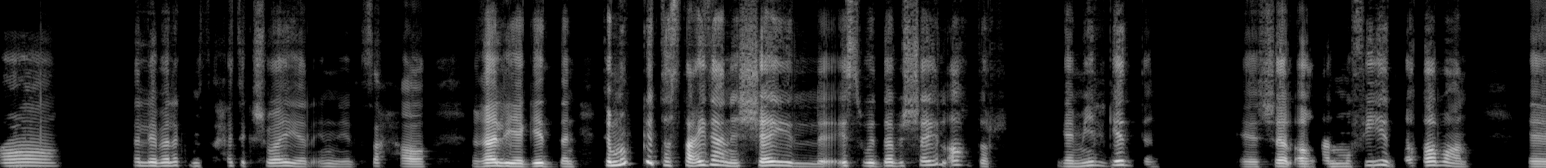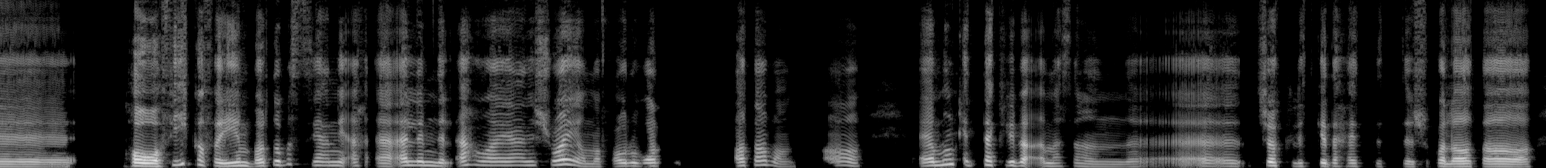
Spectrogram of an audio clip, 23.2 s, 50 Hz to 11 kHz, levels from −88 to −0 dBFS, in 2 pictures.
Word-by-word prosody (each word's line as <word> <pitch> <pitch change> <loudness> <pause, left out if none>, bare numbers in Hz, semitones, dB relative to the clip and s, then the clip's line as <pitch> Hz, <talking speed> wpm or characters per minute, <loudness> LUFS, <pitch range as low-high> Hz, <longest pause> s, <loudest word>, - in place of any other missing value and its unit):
آه. 210 0 -1 0.6
خلّي 225 -1 +1
بالِك 220 +2 0
من 200 - -11
صحّتِك 220 -1 -14
شوية، 205 -2 0
لإن 175 -1 -13
الصحّة 165 0 -6 0.3
غالية 205 +1 +8
جدًا. 185 -1 +3
أنتِ 165 +5 -8
ممكن 350 - +5
تستعيضي 245 +2 +3
عن 255 -6 +3
الشاي 225 +4 +5
الأسود 210 +3 -2
ده 225 - +3
بالشاي 225 +5 -2
الأخضر، 275 -2 -7 0.4
جميل 210 +5 -4
جدًا. 240 -11 0 0.7
الشاي 160 +4 0
الأخضر 175 0 -2
مفيد 240 +9 -6
آه - - -5
طبعًا. 225 -5 0 0.5
آآ 155 -3 -3 0.5
هو 195 -3 +11
فيه 270 - -4
كافيين 220 -5 +2
برضه 215 +7 0
بس 320 -3 -17
يعني 230 -1 -4
أ - - -6 0.2
أقَل 235 +6 0
من 230 -2 -4
القهوة 250 +4 -4
يعني 240 +1 -5
شوية، 290 +5 +1
ومفعوله 180 +4 -6
بر 200 +1 -1 0.6
آه 225 - 0
طبعًا، 230 -9 -7 0.2
آه. 230 -5 -8 0.4
أ 225 - +2
ممكن 280 0 -3
تاكلي 260 -3 -1
بقى 220 -3 -1
مثلًا 190 -3 -11 1.0
أ - - -11 0.2
chocolate 195 -3 -4
كده 195 0 -1
حتّة 190 -2 -12 0.2
شوكولاتة، 170 -2 +1
210 Hz, 140 wpm, -24 LUFS, 180-240 Hz, 1.0 s, هو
